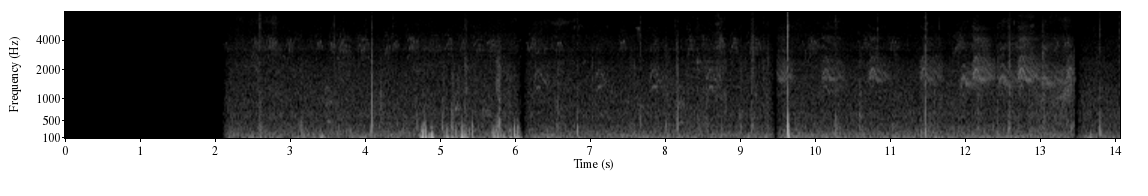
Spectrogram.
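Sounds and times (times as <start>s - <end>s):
caw-like bird calls: 6.1s - 13.5s.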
